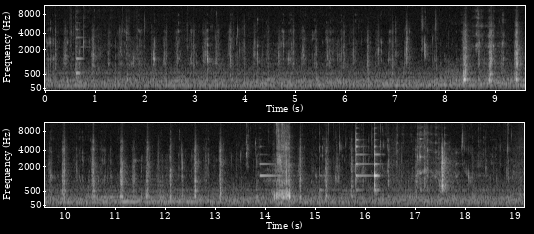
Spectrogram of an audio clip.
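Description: A person chewing mouthfuls of tteokguk, Korean rice cake soup, with rice cakes and tofu: many small wet clicks and smacks, a few louder ones now and then, and one louder burst about fourteen seconds in.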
